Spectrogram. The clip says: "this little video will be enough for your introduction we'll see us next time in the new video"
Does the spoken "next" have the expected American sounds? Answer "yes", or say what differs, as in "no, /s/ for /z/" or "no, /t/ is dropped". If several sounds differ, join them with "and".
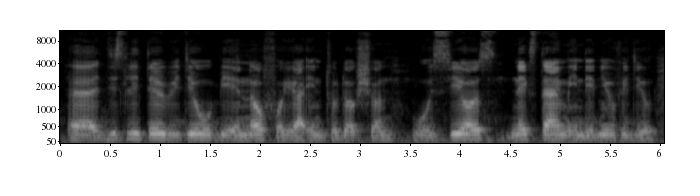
yes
